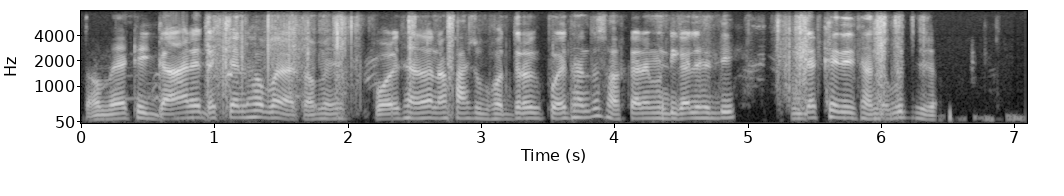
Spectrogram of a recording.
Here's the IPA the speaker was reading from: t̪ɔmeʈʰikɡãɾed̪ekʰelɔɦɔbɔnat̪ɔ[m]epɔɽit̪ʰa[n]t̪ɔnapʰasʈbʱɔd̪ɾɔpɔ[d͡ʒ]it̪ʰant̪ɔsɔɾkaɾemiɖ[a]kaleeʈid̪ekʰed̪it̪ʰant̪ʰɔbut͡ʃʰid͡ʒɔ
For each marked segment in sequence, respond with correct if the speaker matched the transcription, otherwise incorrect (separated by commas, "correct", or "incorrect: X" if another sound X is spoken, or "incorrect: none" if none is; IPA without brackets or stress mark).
correct, correct, incorrect: none, incorrect: i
